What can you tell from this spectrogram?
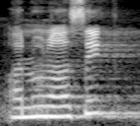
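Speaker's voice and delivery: normal talking voice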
